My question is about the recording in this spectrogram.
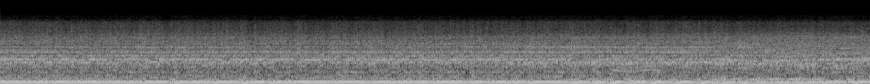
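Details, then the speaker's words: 750 Kawasaki jetski-powered single-seat aluminum mini jet boat, running on a hose: loud booming drone at steady idle with hollow resonance, exhaust visibly leaking; exhaust leak. "I think it's crazy loud just like it's noise resonating of course the wind is picking up too but you can see it's leaking out of the exhaust"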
